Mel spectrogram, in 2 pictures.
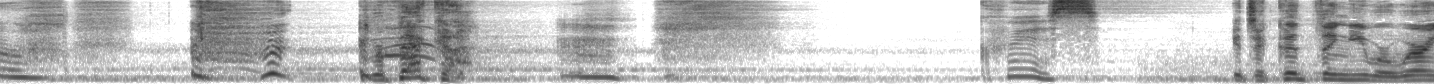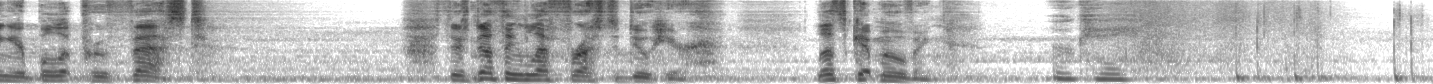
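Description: A man speaks urgently, then calmly, close by.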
